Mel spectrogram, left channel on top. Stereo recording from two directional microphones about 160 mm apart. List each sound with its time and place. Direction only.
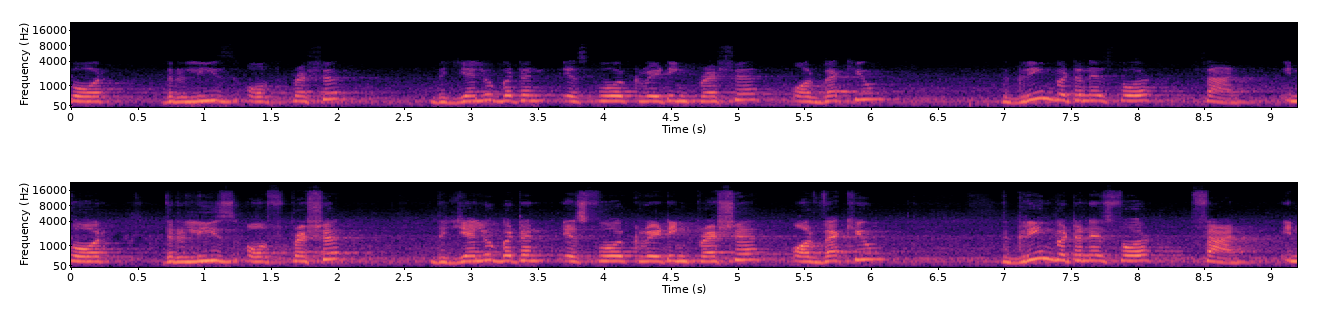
0.0 s a man's voice: 50° right (ahead or behind)
7.1 s a man's voice: 50° right (ahead or behind)
8.4 s a woman's voice: 55° right (ahead or behind)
